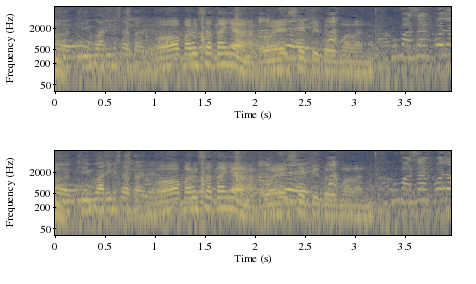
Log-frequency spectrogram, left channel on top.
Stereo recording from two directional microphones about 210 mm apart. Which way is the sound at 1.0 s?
5° left (ahead or behind).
